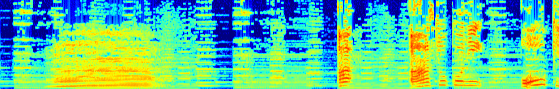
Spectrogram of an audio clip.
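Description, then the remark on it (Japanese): A cow lets out a long, loud moo near the start, followed by a child's voice speaking excitedly with quick bursts of talk. “牛がいるよ。もしかして、テーブルを壊したっていう牛そんなんじゃ。”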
